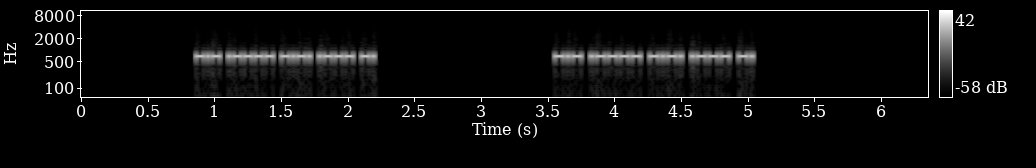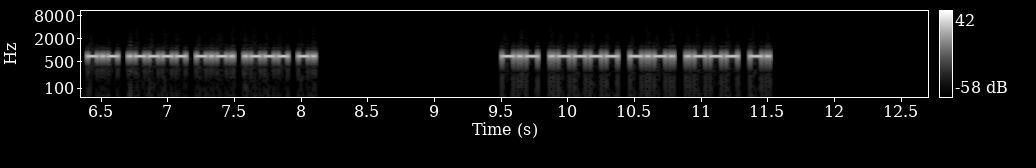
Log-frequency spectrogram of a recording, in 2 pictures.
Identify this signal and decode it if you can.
Morse code, heard as a keyed tone, about 49 wpm, 700 Hz. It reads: K1CJN K1CJN K1CJN K1CJN
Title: Speed Racing - USA Call Signs 40wpm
